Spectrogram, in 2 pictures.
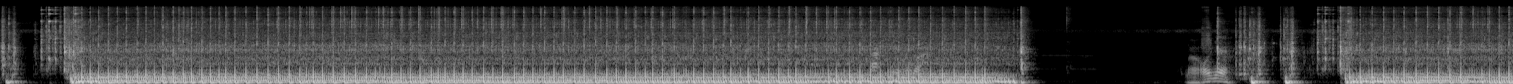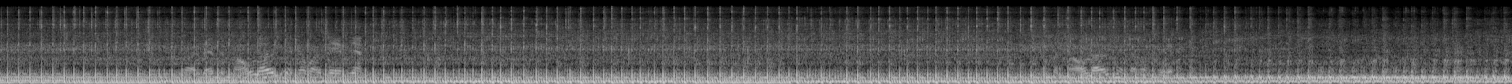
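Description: Mitsubishi TL33 33cc two-stroke brush cutter engine starting on the recoil starter and idling steadily. About ten seconds in it cuts out, then after a few short pulls it starts again and runs on.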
